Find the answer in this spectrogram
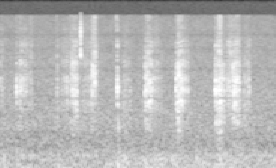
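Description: Faint scratching of a marker pen on paper as a word is handwritten, in a quick series of short strokes.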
